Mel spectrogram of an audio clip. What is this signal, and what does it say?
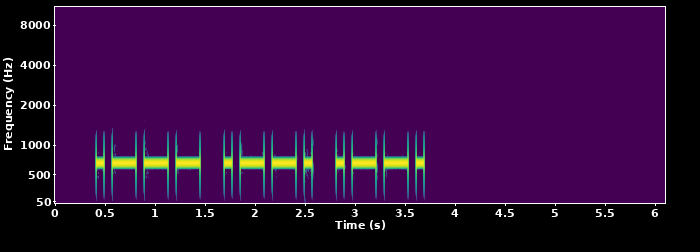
Morse code, heard as a keyed tone, about 15 wpm, 700 Hz. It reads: JPP
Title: USA Call Sign Postfixes - 3 Letters 15wpm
